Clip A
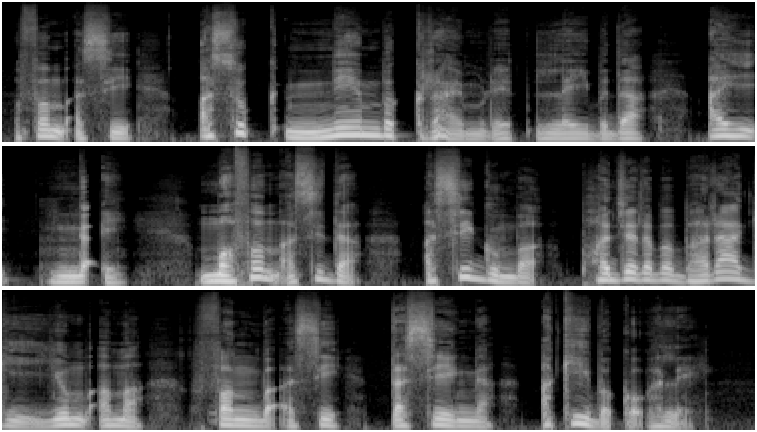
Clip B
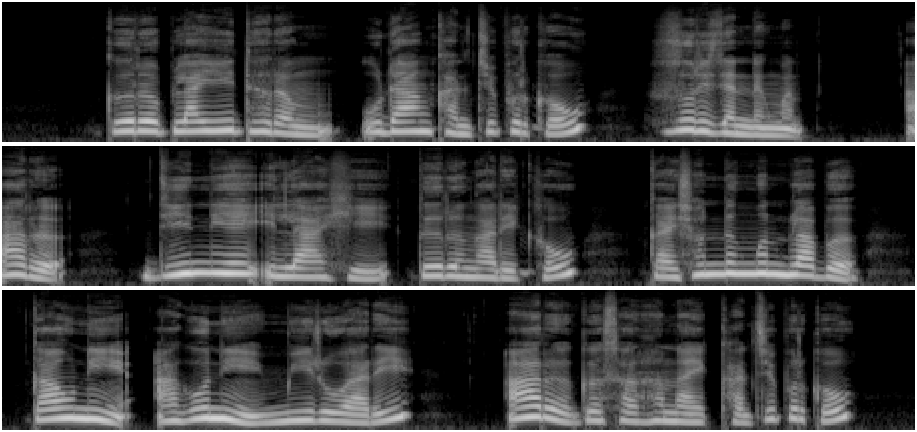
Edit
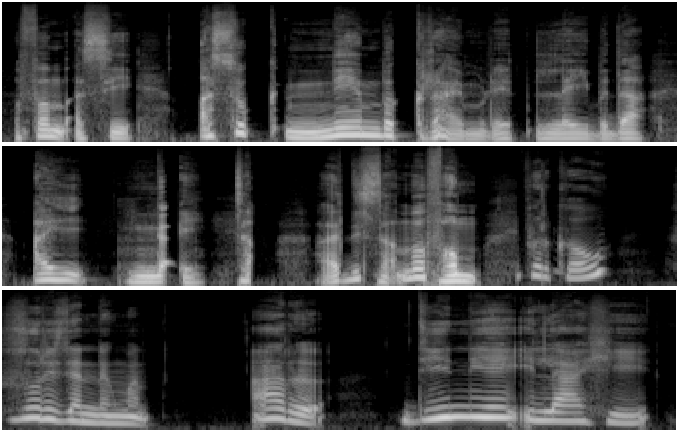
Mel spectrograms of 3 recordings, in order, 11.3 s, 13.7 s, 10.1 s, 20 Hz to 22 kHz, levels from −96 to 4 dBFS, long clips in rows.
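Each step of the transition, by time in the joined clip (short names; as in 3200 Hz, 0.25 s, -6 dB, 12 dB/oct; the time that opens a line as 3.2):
clip A
4.55–5.95 reverse
5.95 switch to clip B from 2.47 s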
